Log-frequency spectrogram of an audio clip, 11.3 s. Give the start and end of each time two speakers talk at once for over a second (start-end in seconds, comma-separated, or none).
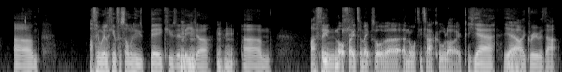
none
